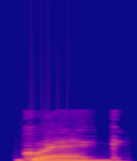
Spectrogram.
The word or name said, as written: Gregg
